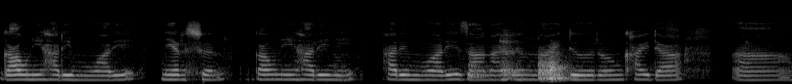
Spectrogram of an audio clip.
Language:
Bodo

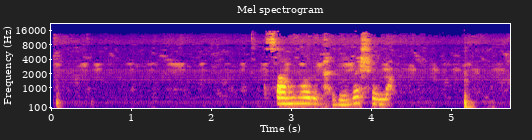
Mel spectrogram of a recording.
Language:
Kabyle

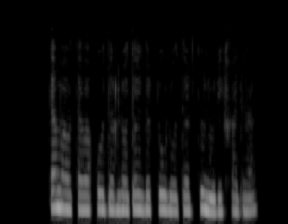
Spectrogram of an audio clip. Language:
Pashto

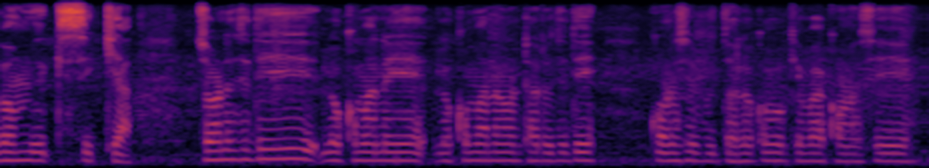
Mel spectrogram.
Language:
Odia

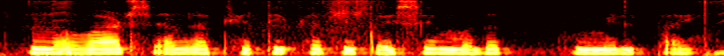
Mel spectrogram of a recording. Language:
Bhojpuri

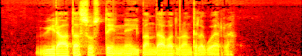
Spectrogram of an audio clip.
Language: Italian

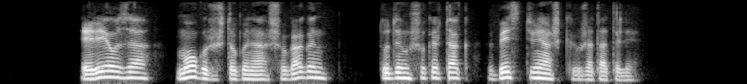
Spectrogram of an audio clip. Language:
Mari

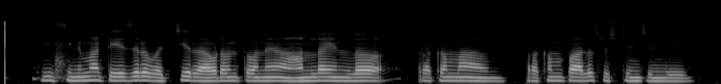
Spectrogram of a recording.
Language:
Telugu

